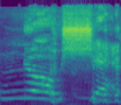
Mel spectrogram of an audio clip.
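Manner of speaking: loud, high sarcastic no shit; mock retort. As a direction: snap it back at the screen.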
